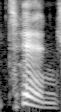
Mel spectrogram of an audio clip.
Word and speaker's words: Tinge: then there's that pronunciation it's supposed to be tinge right yeah I don't know where you got the r me and Reedy have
